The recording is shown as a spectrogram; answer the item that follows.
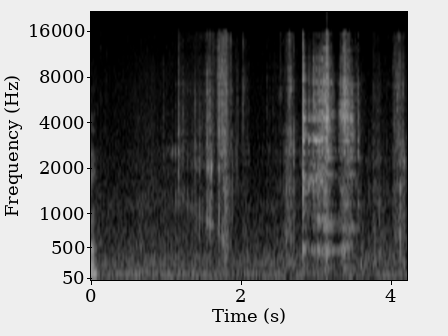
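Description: Metal fork clinking and scraping against an enamelware pot while tossing a leafy salad, with crisp crunching of lettuce and cucumber, in two short clusters: one about a second and a half in and a louder one around three seconds in.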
